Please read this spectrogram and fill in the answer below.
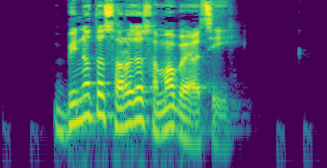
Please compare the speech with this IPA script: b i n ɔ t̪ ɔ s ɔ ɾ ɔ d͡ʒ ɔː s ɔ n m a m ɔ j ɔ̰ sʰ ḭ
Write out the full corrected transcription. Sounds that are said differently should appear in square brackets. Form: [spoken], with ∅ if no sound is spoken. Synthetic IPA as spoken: b i n ɔ t̪ ɔ s ɔ ɾ ɔ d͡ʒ [ɔ] s ɔ [∅] m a [b] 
